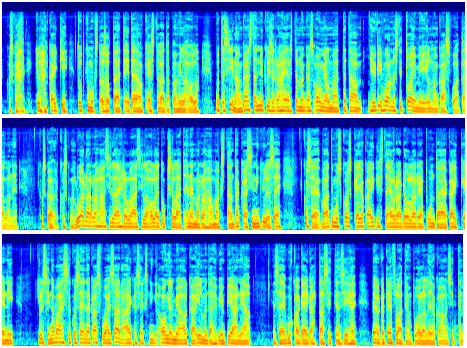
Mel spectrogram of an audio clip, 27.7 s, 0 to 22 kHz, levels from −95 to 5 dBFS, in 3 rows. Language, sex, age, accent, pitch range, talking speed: Finnish, male, 20-39, native, 100-125 Hz, 185 wpm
